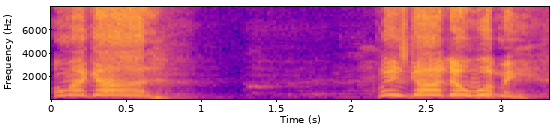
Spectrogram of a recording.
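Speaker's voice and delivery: very high, very loud pleading scream; boy's own screams echoing over the school; mock scream. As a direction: shriek it, hamming up the terror. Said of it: "All of a sudden I hear".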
